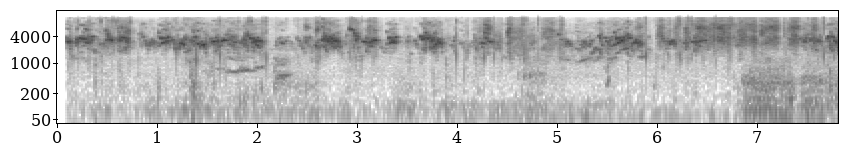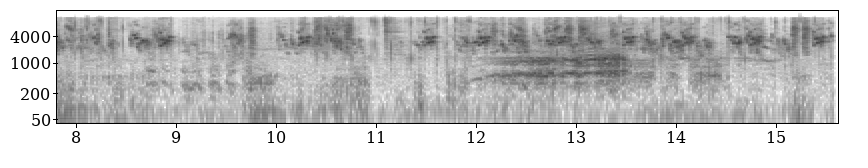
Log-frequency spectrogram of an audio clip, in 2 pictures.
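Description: A monk parakeet chatters steadily in harsh, high, scratchy notes while feeding.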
